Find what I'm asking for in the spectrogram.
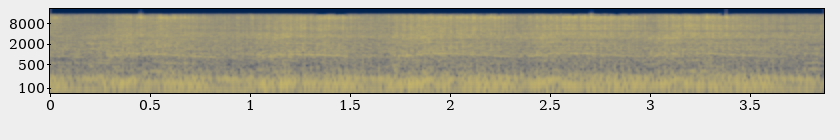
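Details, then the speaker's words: Yamaha Jupiter Z1 motorcycle after a service: a rough rattle that rises and falls with the throttle, from a worn piston left poorly lubricated because a blocked oil strainer stopped oil reaching the cylinder head. "Kalau ciri-ciri piston rusak itu ketika ketika digas dia tetap ada suaranya. Tir, nah, tir, tir. Nah, mengikuti alunan gas suaranya."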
